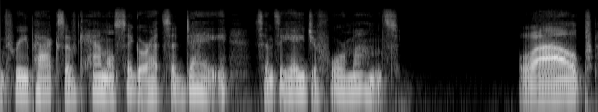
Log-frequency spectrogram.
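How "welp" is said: loud, put-on voice of an old chain smoker; Lavinia's horrible voice. Cousin Lavinia phoning Parker, loud put-on smoker's voice. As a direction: bark it out like a lifelong smoker. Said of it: "she said, exhaling".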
